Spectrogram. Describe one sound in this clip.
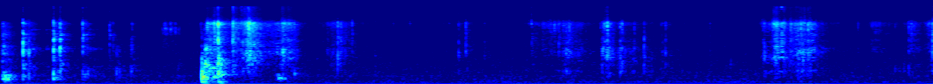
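Plastic bags crinkle and rustle in hands.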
